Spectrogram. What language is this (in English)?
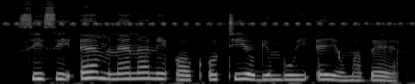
Luo (Kenya and Tanzania)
